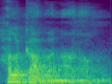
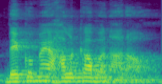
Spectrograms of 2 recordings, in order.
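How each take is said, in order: First: Lower, softer, easing the voice down; light and soft. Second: Said in the usual way. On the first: Shown as a demonstration. Teacher showing students a light stroke, said low and soft. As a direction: say it lightly, as if drawing a faint line.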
